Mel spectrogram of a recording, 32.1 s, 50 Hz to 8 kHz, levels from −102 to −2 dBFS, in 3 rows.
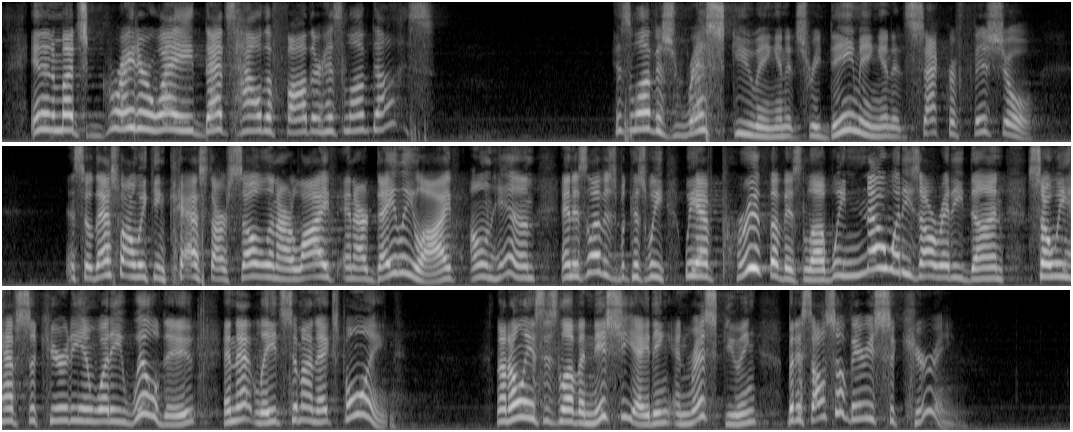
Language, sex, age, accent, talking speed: English, male, 50-69, American, 165 wpm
